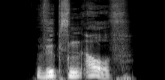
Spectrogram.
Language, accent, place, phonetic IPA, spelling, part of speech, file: German, Germany, Berlin, [ˌvyːksn̩ ˈaʊ̯f], wüchsen auf, verb, De-wüchsen auf.ogg
- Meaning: first-person plural subjunctive II of aufwachsen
